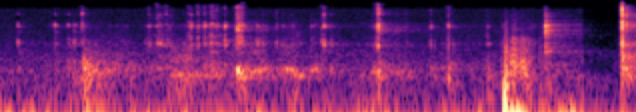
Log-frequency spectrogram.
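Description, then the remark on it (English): A food container holding Czech-style cheese covered in oil being closed: a series of sharp, irregular clicks and light taps, ending with a louder snap as the lid locks shut. No one speaks. “Close the container.”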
